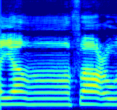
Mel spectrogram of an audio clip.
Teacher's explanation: نون ساکن کے بعد فا ہے، حروف اخفا ہے، غنہ کریں گے، آواز ناک میں چھپائیں گے۔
